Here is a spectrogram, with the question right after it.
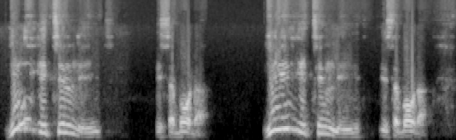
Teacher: You see the word that is stressed there is he.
